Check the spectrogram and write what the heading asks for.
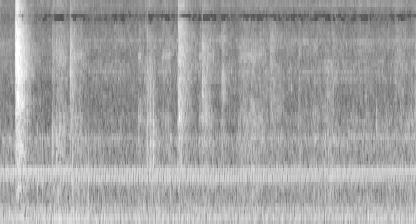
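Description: Quiet room tone: a steady low hum with a faint steady tone above it and a few soft clicks.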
